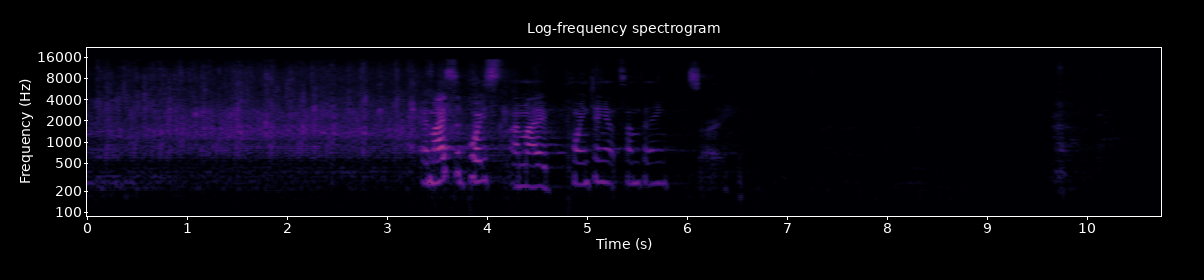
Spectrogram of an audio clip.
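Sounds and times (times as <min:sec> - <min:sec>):
audience applause: 0:00.0 - 0:04.4
speech: 0:03.4 - 0:06.6.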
